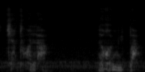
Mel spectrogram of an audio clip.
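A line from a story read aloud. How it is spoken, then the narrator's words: Low calm voice. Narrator (French): lui dit d'une voix basse et calme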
